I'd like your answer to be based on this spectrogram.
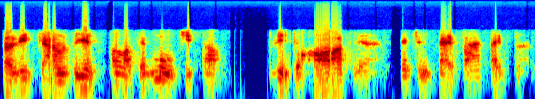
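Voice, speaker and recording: A man's voice: on the low side, fairly even intonation, moderate pace, sharp tone, dry recording. A man talking informally as a participant on a telephone conference call. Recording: dull, lo-fi telephone conference line.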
